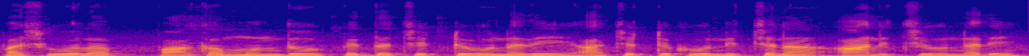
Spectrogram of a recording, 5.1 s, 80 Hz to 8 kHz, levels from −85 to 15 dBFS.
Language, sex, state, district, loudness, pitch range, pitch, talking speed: Telugu, male, Telangana, Mahabubabad, -16 LUFS, 125-150 Hz, 135 Hz, 130 wpm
